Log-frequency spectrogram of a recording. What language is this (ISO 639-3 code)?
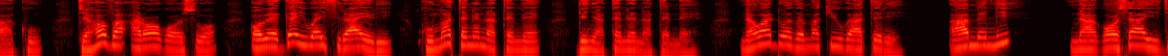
kik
